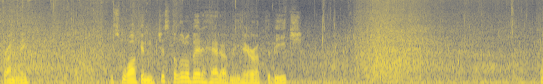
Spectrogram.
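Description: Small waves lap gently on the shore.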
